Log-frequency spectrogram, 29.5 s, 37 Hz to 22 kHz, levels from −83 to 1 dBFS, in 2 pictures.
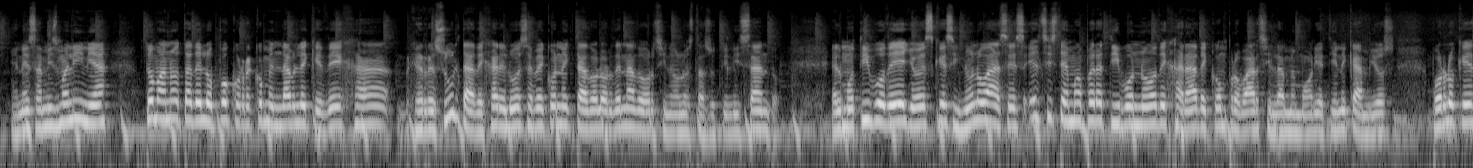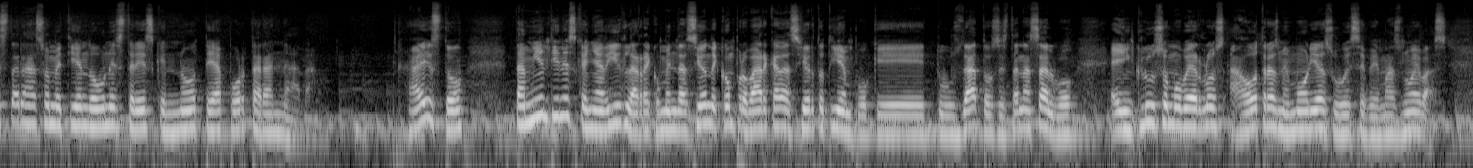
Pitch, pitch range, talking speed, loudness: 175 Hz, 155-195 Hz, 180 wpm, -22 LUFS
